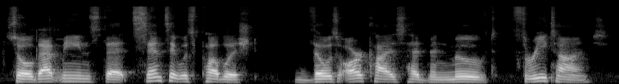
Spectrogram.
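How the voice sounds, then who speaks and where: A man of middle pitch chats as a guest artist on a video call. He explains at length, circling back and restarting his sentences as he goes. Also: slow, mellow. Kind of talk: casual livestream chat.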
